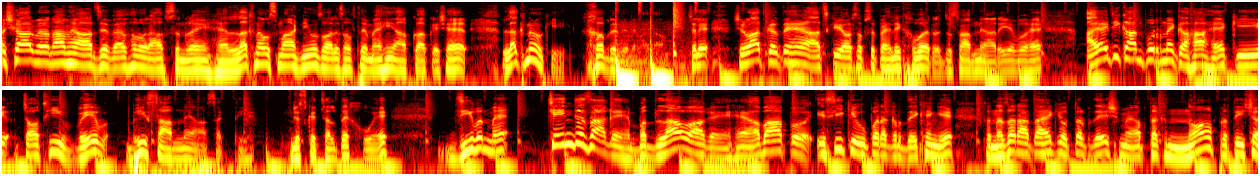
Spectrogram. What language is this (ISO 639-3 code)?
hin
